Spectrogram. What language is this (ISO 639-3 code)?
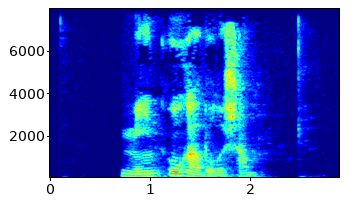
bak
